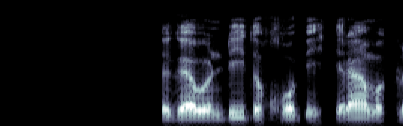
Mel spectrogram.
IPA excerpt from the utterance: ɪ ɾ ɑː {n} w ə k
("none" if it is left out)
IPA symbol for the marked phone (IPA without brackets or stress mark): m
